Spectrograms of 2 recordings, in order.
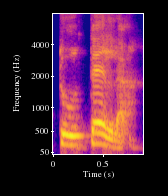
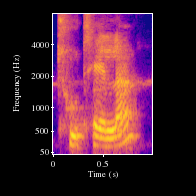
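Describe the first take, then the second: First: The t is soft, like in stand. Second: The t is hard, with a puff of air. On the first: The speaker calls it right. "as if you would say stand" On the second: The speaker calls it wrong. "Instead of saying tutela"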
